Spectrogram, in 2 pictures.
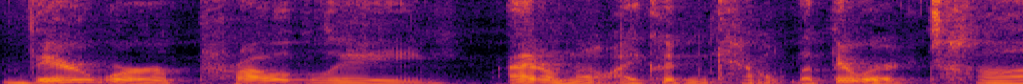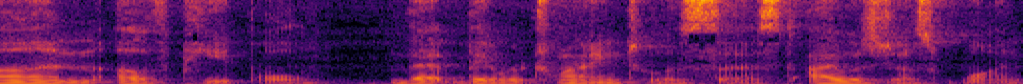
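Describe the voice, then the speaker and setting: Talking at a fairly slow pace, a woman with a very deep, low pitch and a dark, mellow tone uses lively intonation marked by vocal fry. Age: 60s. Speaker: travel vlogger. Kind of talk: casual storytelling.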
